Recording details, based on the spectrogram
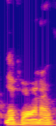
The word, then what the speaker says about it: LaVonna: Or you can follow me directly at LaVonna Roth.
